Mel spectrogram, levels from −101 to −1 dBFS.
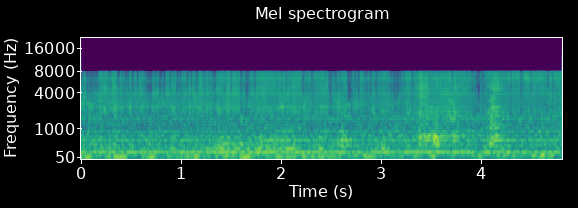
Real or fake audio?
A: fake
